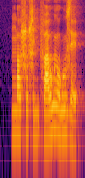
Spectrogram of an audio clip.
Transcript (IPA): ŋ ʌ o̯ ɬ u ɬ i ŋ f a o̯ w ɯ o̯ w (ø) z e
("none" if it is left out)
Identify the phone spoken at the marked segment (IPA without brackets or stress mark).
u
